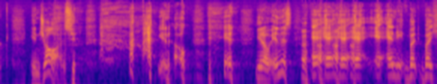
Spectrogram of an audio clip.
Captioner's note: laughs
